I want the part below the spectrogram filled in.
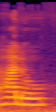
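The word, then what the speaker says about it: Hallo: Larsen, हालो होता है, हालो, तो हेलो नहीं हालो, बोलना, ओके।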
